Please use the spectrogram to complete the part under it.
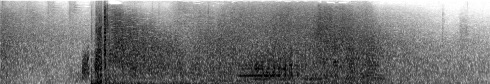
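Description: A huge explosion roars and rumbles on.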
